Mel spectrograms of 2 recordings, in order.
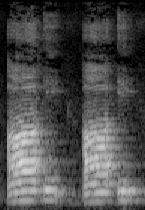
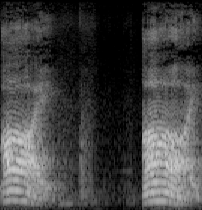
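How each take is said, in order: First: आ and ई said as two separate sounds; two separate vowels. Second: आई glided as one drawn-out sound; fluent joined आई. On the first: Teacher building the sound for students, आ and ई separately. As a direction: split आ ई slowly into its two vowels. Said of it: "अब थोड़ा सा fluently बोलकर". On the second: Teacher showing students the fluent sound, आई as one long glide. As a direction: join आ into ई smoothly, mouth opening wide. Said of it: "fluently बोलकर दिखाएं उसको". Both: Shown as a demonstration.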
